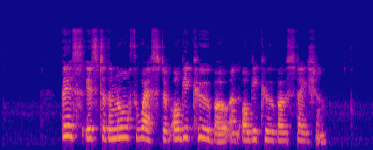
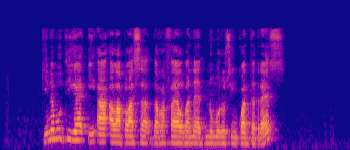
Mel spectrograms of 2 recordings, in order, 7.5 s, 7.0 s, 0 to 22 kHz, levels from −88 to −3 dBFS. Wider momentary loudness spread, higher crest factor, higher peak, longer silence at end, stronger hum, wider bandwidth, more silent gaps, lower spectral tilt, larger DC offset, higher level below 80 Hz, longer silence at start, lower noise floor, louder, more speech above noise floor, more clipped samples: about the same, 10 LU vs 10 LU; about the same, 22 dB vs 20 dB; about the same, -8 dBFS vs -8 dBFS; second, 0.95 s vs 1.4 s; neither; about the same, 11.5 kHz vs 11.5 kHz; neither; about the same, -4.5 dB/octave vs -5 dB/octave; neither; second, -80 dBFS vs -70 dBFS; first, 1.25 s vs 0.85 s; about the same, -74 dBFS vs -76 dBFS; second, -30 LUFS vs -26 LUFS; second, 44 dB vs 49 dB; neither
